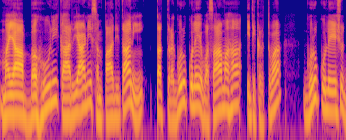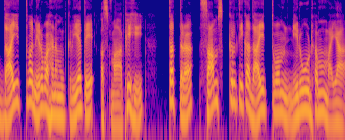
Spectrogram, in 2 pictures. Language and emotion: Sanskrit, neutral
